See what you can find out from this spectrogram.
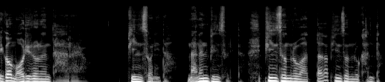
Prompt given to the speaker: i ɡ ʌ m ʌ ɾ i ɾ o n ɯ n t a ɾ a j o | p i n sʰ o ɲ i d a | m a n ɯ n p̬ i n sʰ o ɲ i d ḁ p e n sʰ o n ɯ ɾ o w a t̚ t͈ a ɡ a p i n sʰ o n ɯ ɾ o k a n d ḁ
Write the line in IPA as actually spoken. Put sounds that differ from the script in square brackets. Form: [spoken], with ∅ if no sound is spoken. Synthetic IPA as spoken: i ɡ ʌ m ʌ ɾ i ɾ o n ɯ n t a ɾ a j o | p i n sʰ o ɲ i d a | [n] a n ɯ n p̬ i n sʰ o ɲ i d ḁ p [i] n sʰ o n ɯ ɾ o w a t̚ t͈ a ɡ a p i n sʰ o n ɯ ɾ o k a n d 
